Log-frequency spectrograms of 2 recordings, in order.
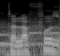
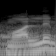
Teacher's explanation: معلم میں لام مشدد ہے اور بولتے وقت اسے 2 بار ادا کیا جاتا ہے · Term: تشدید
